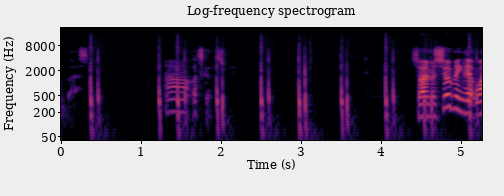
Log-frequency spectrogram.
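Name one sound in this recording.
Footsteps thud slowly and evenly on a hard floor.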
